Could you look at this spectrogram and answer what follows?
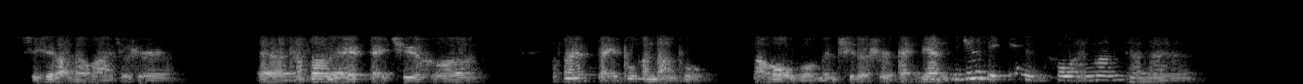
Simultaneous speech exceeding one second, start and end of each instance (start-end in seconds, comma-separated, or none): none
